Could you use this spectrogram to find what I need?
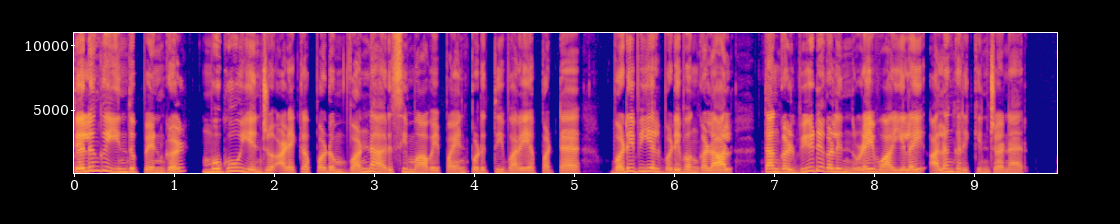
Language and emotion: Tamil, neutral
